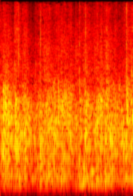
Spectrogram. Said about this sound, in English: Let's have a round of applause for him.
